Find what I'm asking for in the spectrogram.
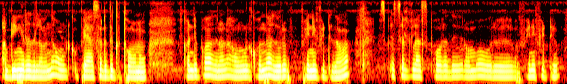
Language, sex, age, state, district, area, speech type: Tamil, female, 18-30, Tamil Nadu, Thoothukudi, rural, spontaneous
